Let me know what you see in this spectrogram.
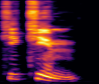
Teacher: you'll notice again, she reduces him, no H. And because we have a consonant and a vowel sound, the K comes over.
